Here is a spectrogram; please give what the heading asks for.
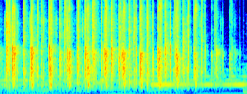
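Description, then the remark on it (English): A crowd of men claps together in a fast, steady rhythm as a clap offering to God. Many sharp hand claps merge into a loud, lively ovation that carries on throughout, with no talking. “Abba Father, all men in the house stand in awe of your wonders and celebrate you with our clap offerings this day, in Jesus' name.”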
